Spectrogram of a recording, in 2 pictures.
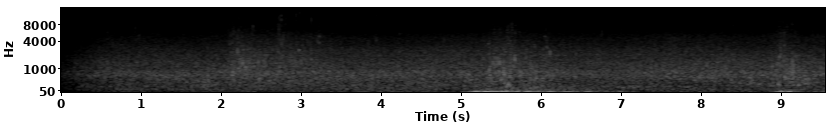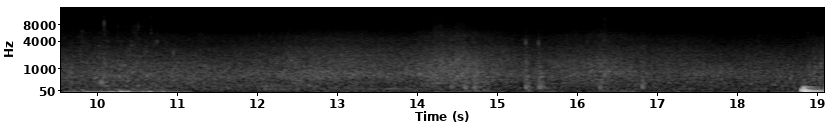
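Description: Ocean waves washing steadily, fading in at the start and swelling three times. A single low thump near the end.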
